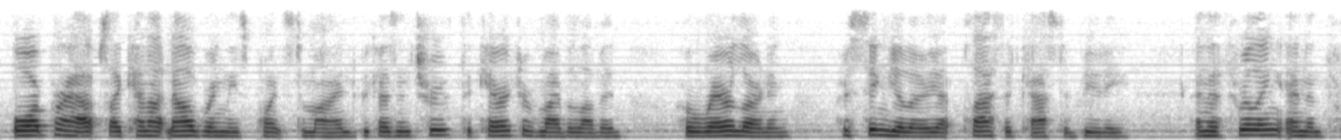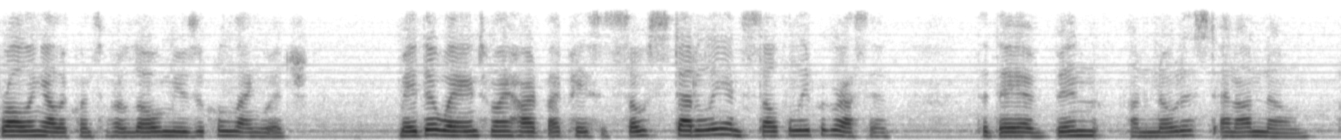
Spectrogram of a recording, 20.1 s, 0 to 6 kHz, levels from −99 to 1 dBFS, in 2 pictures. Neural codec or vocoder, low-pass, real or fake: none; 5.4 kHz; real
